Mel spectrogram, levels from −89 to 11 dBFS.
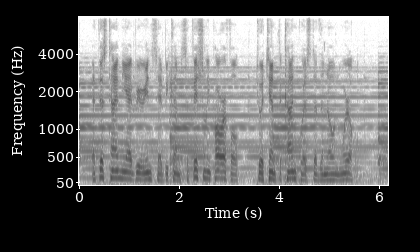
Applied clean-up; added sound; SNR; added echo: none; Clock; 5 dB; none.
